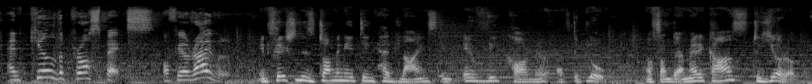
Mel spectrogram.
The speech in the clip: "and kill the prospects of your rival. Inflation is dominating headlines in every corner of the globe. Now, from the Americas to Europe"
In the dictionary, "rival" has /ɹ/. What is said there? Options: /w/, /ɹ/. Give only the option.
/ɹ/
